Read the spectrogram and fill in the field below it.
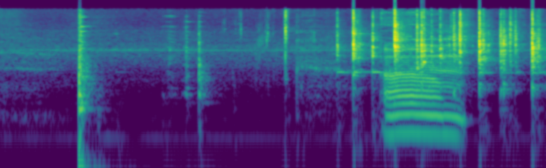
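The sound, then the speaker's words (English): Someone stirs a chunky, herbal, iced-tea-like drink to break up chunks that aren't dissolving: a series of sharp, irregular clinks and taps of a spoon against the cup, with a short hummed voice sound partway through. “And some of the chunks aren't breaking up. That's why I'm stirring it somewhere.”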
